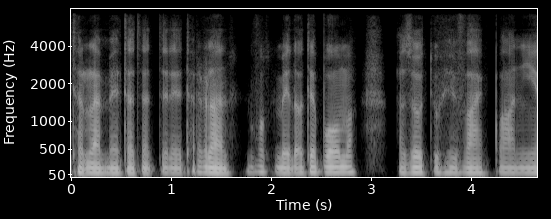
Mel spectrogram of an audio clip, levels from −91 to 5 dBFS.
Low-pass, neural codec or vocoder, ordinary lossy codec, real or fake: 7.2 kHz; codec, 16 kHz in and 24 kHz out, 0.9 kbps, LongCat-Audio-Codec, fine tuned four codebook decoder; none; fake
